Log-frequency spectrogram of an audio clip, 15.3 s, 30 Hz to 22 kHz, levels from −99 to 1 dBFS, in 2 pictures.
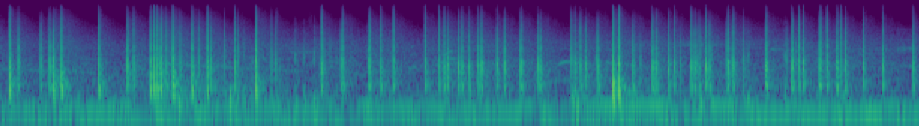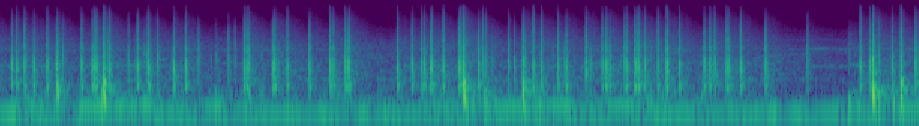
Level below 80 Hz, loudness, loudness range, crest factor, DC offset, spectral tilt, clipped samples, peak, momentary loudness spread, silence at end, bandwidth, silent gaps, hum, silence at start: -50 dBFS; -38 LUFS; 1 LU; 32 dB; under 0.1%; -5.5 dB/octave; under 0.1%; -6 dBFS; 10 LU; 0 s; 16 kHz; none; none; 0 s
